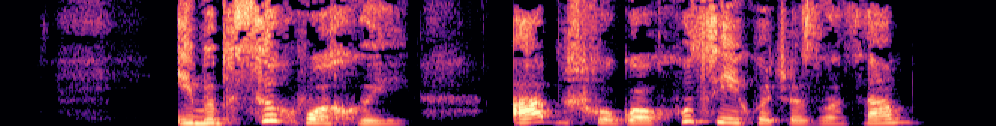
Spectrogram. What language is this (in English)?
Abkhazian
